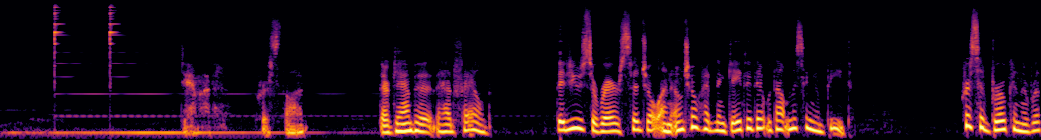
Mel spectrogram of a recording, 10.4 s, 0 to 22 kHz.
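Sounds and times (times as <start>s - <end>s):
steady low hum: 0.0s - 7.0s
bright bell ringing with sustained metallic tone: 0.6s - 5.4s
speech: 1.8s - 3.2s, 3.8s - 5.0s, 5.6s - 8.6s, 9.6s - 10.4s.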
